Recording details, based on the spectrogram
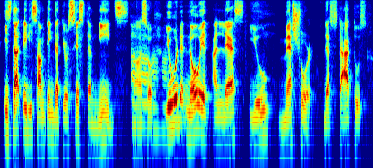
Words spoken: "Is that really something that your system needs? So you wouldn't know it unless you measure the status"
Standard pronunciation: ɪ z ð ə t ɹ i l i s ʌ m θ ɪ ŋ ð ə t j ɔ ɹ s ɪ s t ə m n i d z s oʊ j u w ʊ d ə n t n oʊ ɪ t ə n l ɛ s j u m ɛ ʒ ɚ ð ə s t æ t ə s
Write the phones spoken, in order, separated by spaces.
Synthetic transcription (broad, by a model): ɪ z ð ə t ɹ i l i s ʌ m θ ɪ ŋ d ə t j ɔ ɹ s ɪ s t ə m n i d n s oʊ j u w ʊ d ə n t n oʊ ɪ t ə n l ɛ s j u m ɛ ʃ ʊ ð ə s t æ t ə s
